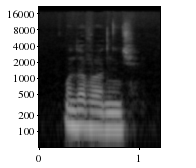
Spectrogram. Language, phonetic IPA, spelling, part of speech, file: Polish, [ˌudɔˈvɔdʲɲit͡ɕ], udowodnić, verb, LL-Q809 (pol)-udowodnić.wav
